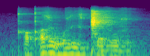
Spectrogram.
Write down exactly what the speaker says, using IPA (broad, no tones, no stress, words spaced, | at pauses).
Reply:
qʰəqʼez ʏŋoz iz ǁɛzoz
